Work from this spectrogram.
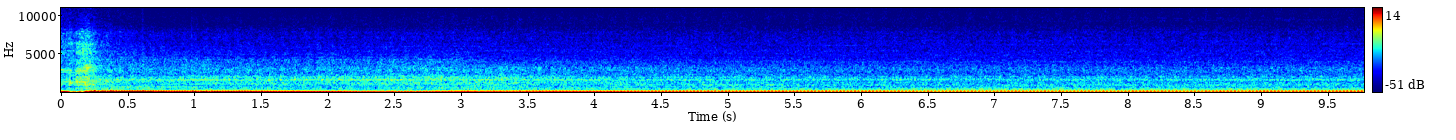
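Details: Hyundai Creta/ix25 after repair of a rattling exhaust: steady, even idle with two quick revs; the exhaust runs clean with no metallic rattle.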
